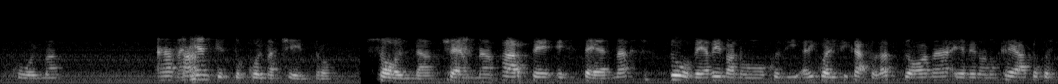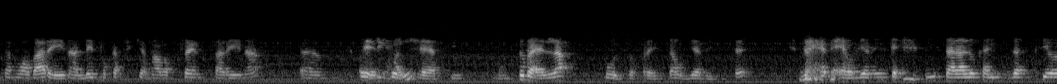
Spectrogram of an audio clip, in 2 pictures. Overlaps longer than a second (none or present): none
